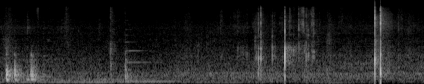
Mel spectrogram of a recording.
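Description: Hand-twisted pepper grinder crushing peppercorns: a few sharp, crackling clicks near the end. At the start there is a brief knock, and about a second in a light metal clink.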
